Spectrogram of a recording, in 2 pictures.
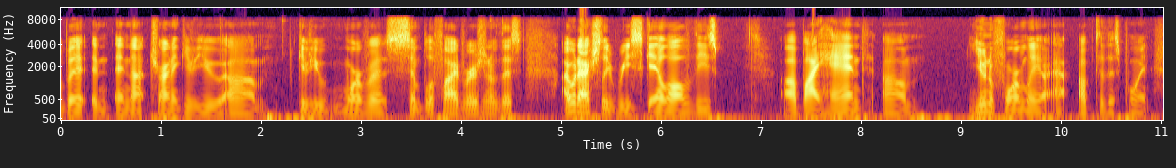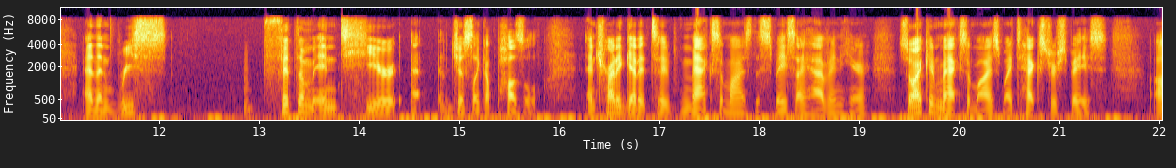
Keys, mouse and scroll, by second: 0.2-1.0 alt+middle drag, 1.0-1.6 alt+drag, 1.6-2.3 alt+middle drag, 2.3-3.5 drag, 3.5-4.3 middle drag, 4.3-5.1 drag, 5.1-6.6 middle drag, 16.3 alt+click, 17.5 click, 17.9-18.9 middle drag, 18.9-20.1 drag, 20.1 alt+middle click, 20.6 alt+middle click, 21.4-22.0 drag.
